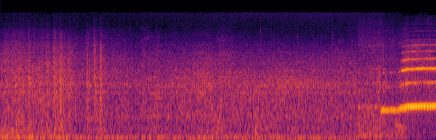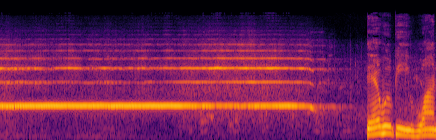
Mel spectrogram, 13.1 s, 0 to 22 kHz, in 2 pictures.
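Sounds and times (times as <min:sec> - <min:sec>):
faint train running noise: 0:00.0 - 0:07.0
train whistle blast: 0:05.4 - 0:11.8.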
